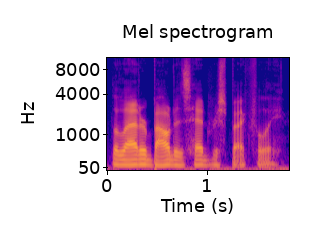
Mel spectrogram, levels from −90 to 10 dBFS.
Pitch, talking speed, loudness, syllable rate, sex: 105 Hz, 195 wpm, -18 LUFS, 6.8 syllables/s, male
